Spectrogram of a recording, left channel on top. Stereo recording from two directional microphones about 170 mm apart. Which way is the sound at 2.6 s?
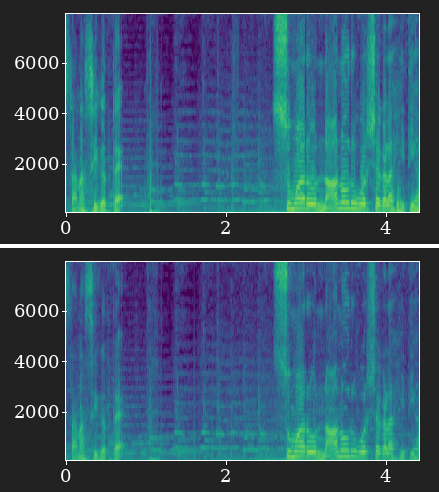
30° left (ahead or behind).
